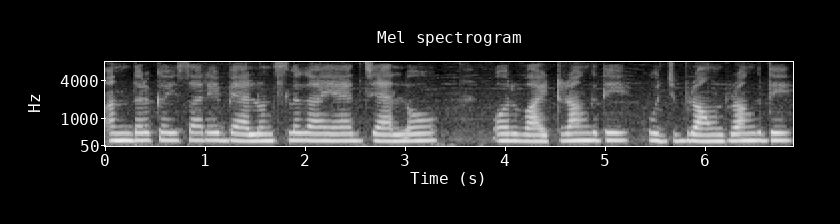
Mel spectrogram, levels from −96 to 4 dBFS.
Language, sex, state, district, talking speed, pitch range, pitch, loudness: Hindi, female, Punjab, Pathankot, 140 wpm, 230-245 Hz, 235 Hz, -14 LUFS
